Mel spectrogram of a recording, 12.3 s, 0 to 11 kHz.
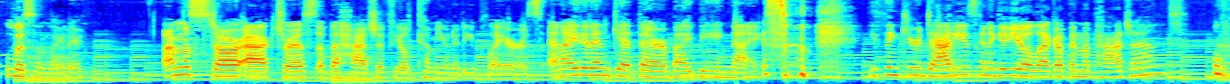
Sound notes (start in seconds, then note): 8.1 laughs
